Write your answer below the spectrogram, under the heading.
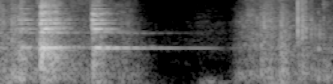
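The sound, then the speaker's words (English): Glass beer bottles of stout clink as someone struggles to open them without an opener: a few sharp clinks, one leaving a thin ringing tone that hangs for a moment, then another burst of clattering glass. “This is the sound of me opening beers badly.”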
